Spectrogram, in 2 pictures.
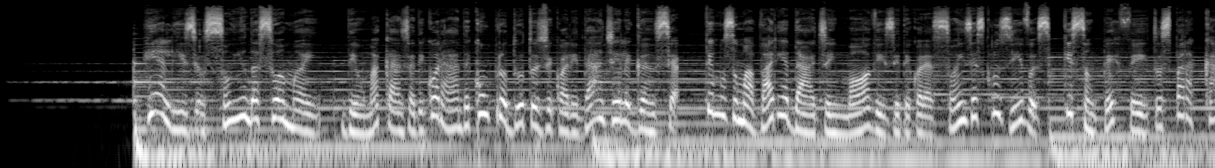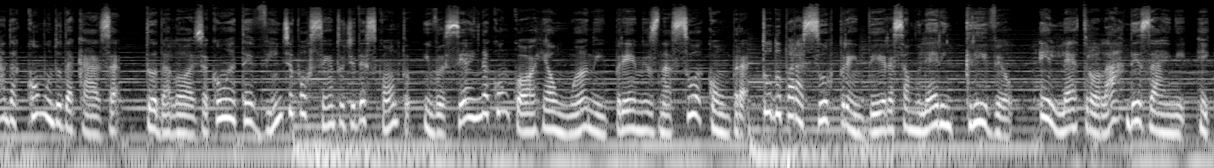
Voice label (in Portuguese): Spot; Simples Eletrolar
